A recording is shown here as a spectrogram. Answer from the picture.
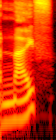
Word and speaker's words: knife: A que sí ves la palabra knife, cuchillo. Y es que es inevitable, el cerebro va directo a pronunciar esa K, pero no zas se esfuma.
